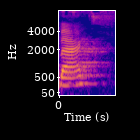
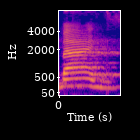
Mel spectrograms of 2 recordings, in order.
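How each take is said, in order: First: The word ends in an s sound. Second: The word ends in a z sound. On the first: "instead of" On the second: "you get a z sound"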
